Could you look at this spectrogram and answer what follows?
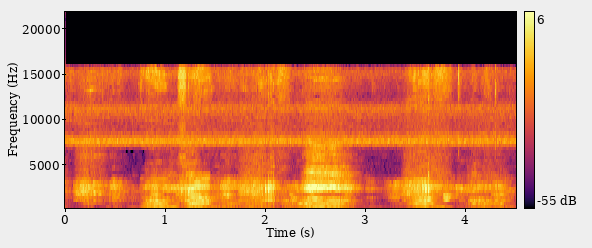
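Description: Pigs in a farm piggery grunt and oink in repeated bursts, fairly close and loud, mixed with people talking nearby.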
